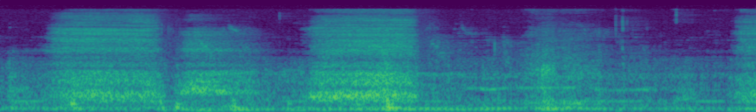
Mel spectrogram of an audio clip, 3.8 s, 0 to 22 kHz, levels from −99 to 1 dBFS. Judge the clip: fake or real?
real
